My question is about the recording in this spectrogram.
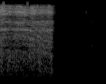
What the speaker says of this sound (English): you have to spray them with something.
